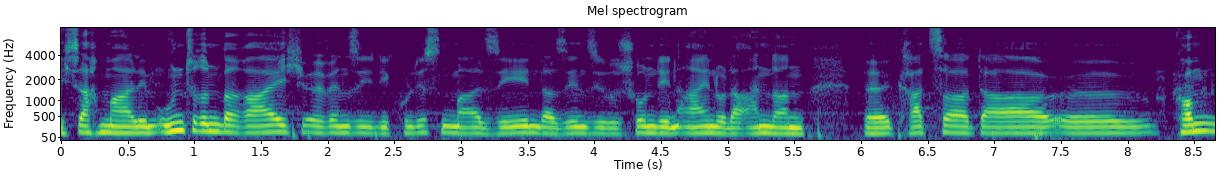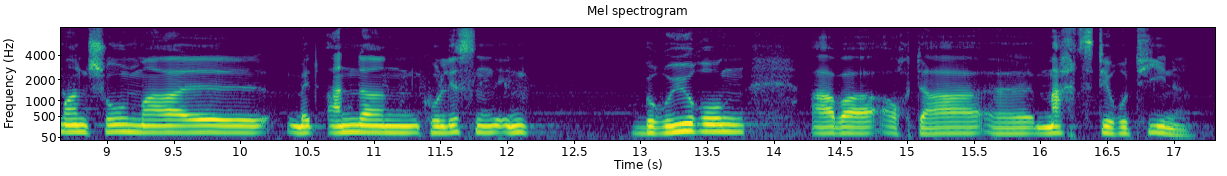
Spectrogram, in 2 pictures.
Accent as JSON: {"language": "German", "region": "Northern Germany", "country": "Germany", "said": "wenn ich das als Norddeutscher mal sagen darf"}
